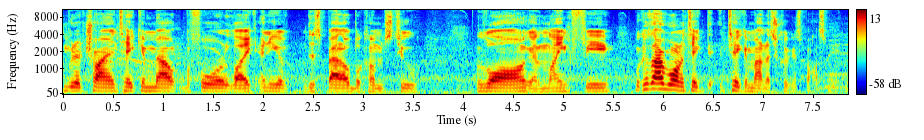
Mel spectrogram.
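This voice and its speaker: Noticeable background noise is present throughout. The man's medium pitch shifts in an ordinary way. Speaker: gamer. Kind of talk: gameplay commentary. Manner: casual.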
